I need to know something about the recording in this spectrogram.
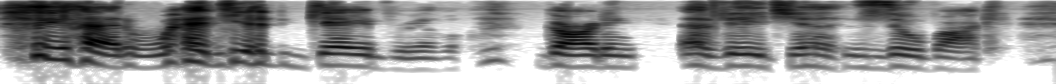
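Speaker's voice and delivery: words breaking up with laughter. Speaking about the opposing coach's lineup, laughing while talking. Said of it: "I can't stop laughing".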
